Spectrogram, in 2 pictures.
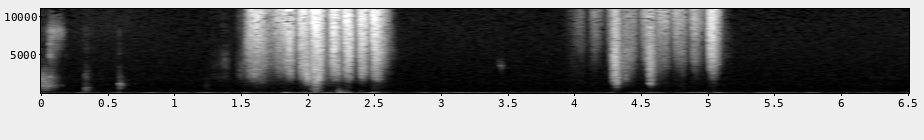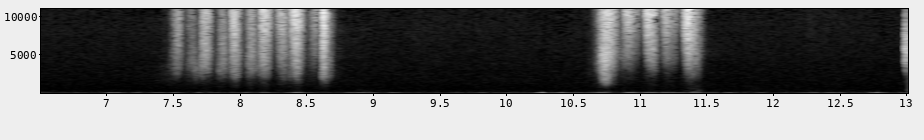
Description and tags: Hair Tousle
hair, head, scratch, scratches, scratching, tousle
